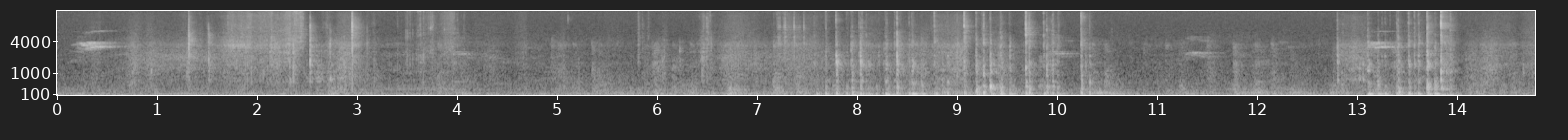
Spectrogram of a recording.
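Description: Fingertips of both hands tap steadily on the built-in plastic keyboard of an open laptop resting on a desk beside an untouched calculator. The result is quiet, irregular clicking keystrokes with a short, dry decay, growing busier in the middle and near the end. Faint high chirps, possibly birdsong, sound in the background.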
